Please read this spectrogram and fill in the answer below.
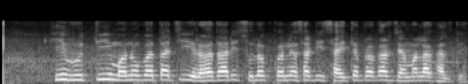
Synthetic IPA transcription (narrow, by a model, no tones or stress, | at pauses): hiːʋɾut̪ːiːmənoɡət̪at͡ɕiːɾəɦd̪aɾiːsuləb̚ʱkəɾɳjasaʈiːsajt̪jəpɾəkaɾd͡ʑɛm̤alaɡʱalt̪ḛ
